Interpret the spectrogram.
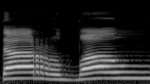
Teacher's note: Tar sebelum ra baris atas, ra-nya baca tebal, lidah naik ke atas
